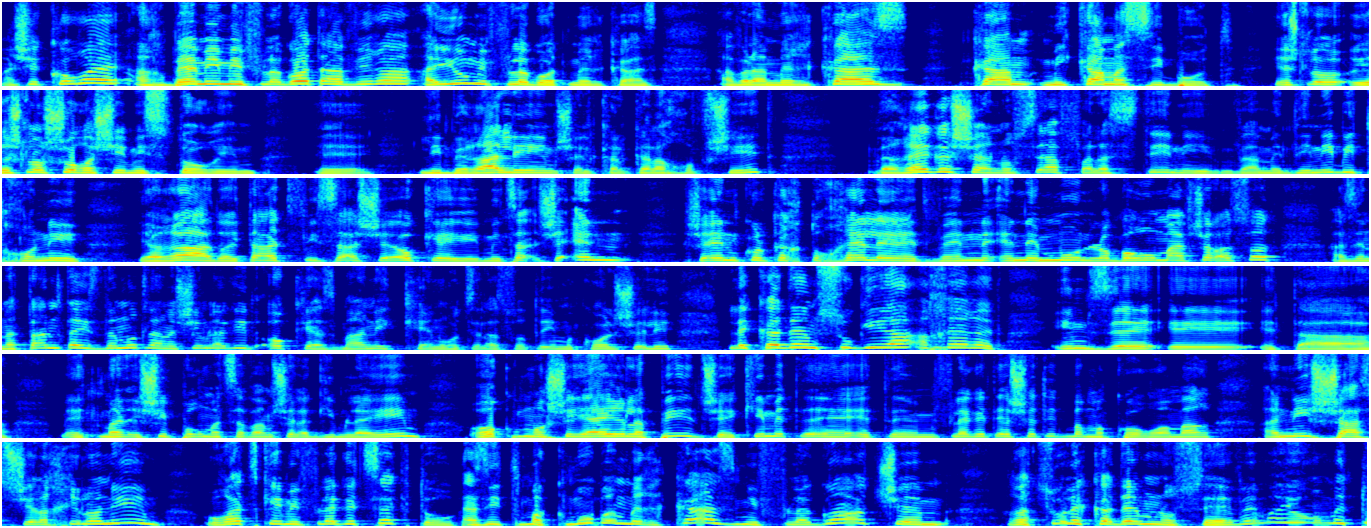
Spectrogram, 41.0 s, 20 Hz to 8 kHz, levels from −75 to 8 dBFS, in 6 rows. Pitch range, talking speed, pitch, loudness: 185-240 Hz, 160 wpm, 215 Hz, -26 LUFS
